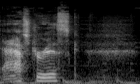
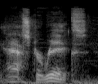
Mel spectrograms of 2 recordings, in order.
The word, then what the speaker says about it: asterisk: The asterisk, pronounced like it's spelled, despite the fact that all of my coworkers are hell-bent on it being asterix.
